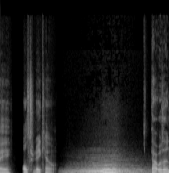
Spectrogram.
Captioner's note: sus sound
